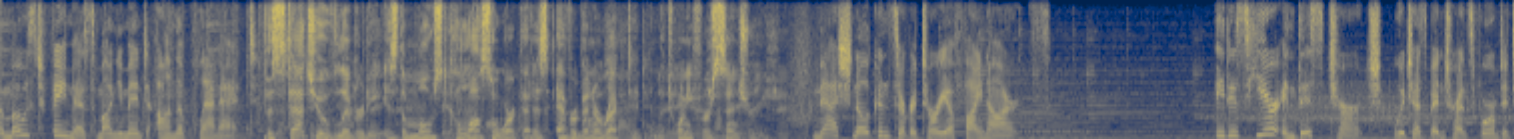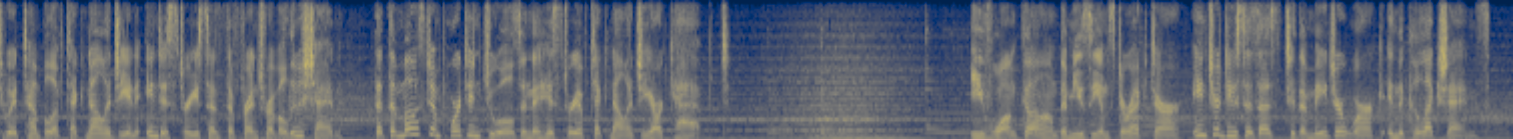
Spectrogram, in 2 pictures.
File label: english american documentaries; professional North American woman voice over talent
